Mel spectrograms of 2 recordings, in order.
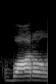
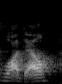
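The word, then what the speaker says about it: Waddel: It is pronounced Waddle like a duck. Later on, they added an extra L, and it became pronounced as Waddell. We have a Waddell Street, and people get confused about that extra L.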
